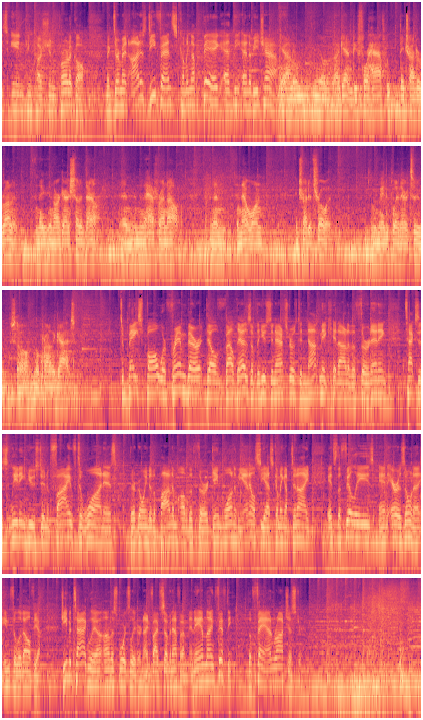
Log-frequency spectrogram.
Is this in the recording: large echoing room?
no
